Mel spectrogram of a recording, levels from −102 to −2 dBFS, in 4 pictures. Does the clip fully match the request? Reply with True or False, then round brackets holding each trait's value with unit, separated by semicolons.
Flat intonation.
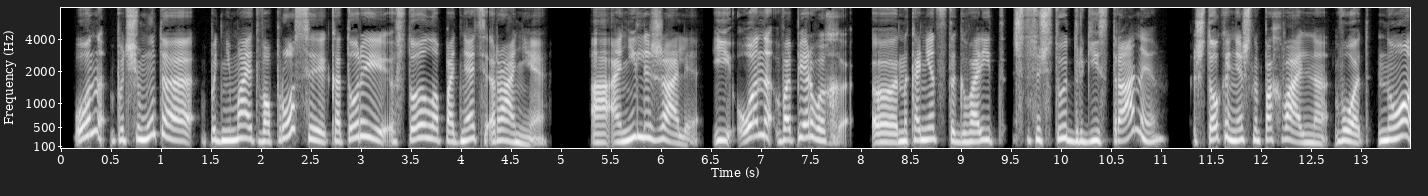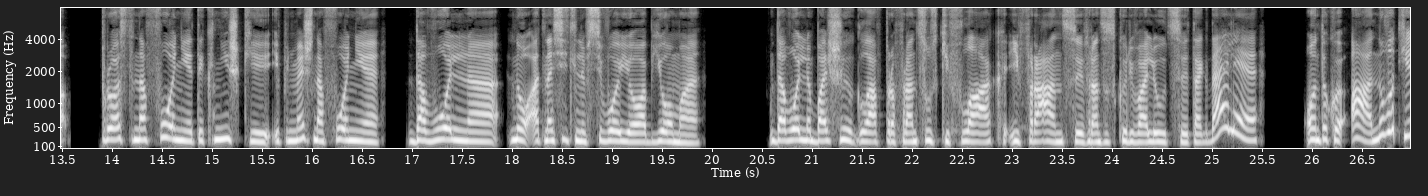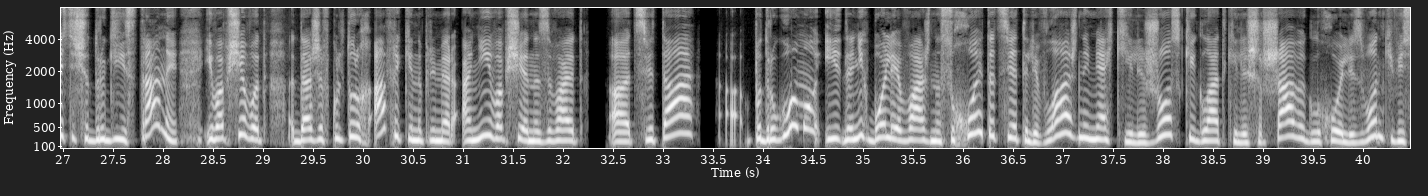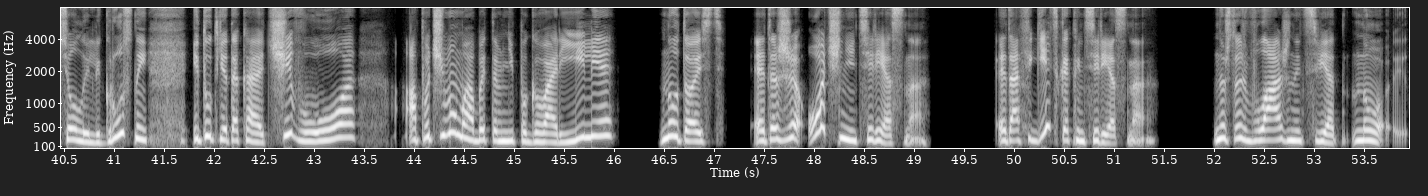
False (3.9 semitones)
